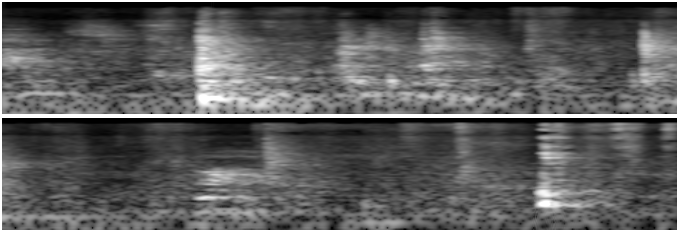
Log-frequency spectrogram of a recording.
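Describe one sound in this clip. Feet thud onto the floor as a man drops down.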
